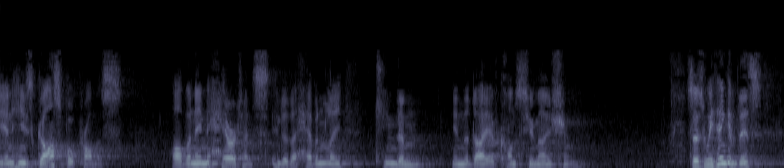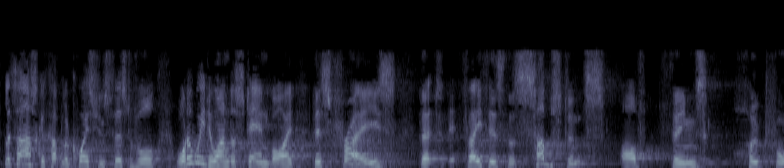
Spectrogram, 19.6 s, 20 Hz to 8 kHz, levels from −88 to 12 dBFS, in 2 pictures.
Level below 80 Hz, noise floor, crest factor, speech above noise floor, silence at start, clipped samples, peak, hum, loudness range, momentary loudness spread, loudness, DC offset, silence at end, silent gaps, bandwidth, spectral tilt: -82 dBFS; -71 dBFS; 20 dB; 35 dB; 0 s; under 0.1%; -16 dBFS; none; 9 LU; 15 LU; -36 LUFS; under 0.1%; 0 s; none; 5.6 kHz; -4 dB/octave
